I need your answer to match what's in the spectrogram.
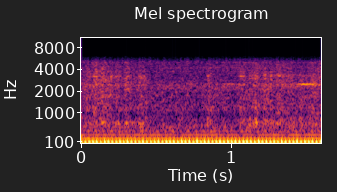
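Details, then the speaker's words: Mitsubishi Eclipse 2G 420A engine after serpentine belt replacement and proper tensioner pulley tightening: steady even idle with no chirp or squeal; belt noise gone, normal idle. "So that noise is not quite there."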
